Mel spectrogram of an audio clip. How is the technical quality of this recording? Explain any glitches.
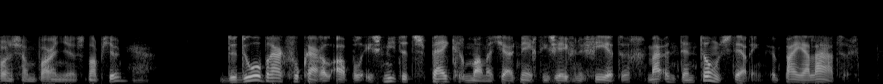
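No audible glitches or faults.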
